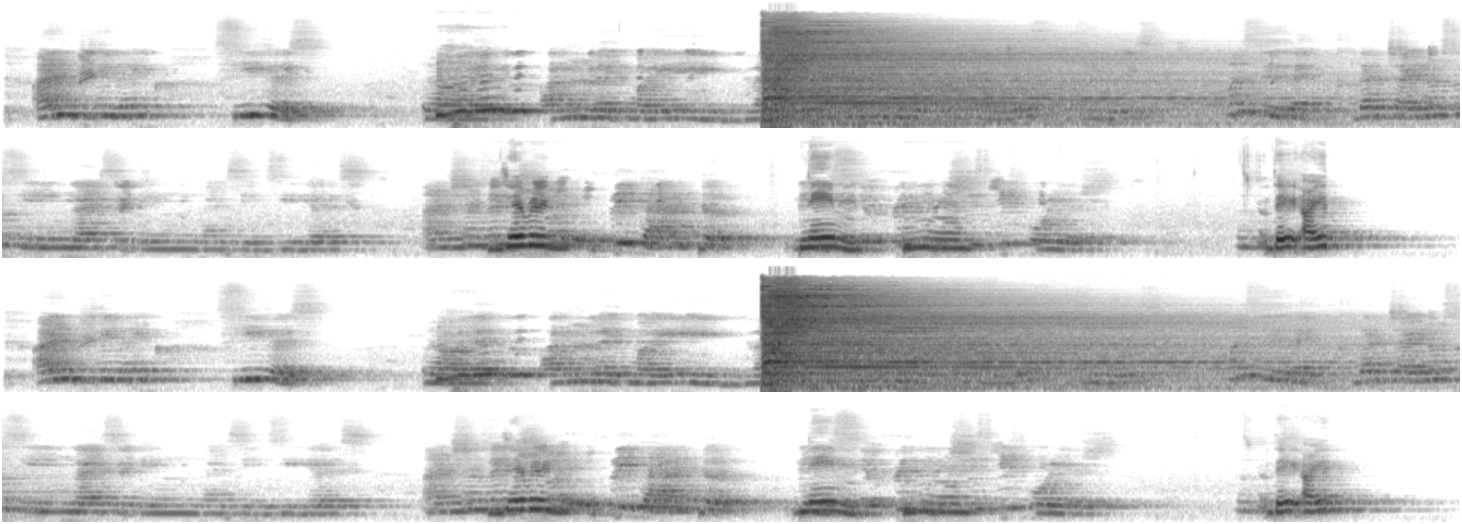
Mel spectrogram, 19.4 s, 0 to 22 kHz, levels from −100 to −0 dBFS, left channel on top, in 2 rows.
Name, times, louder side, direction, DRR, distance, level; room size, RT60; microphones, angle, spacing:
voice 1, 0.2-1.0 1.4-2.0 2.8-3.3 3.6-7.6 8.1-12.0 12.5-14.6 14.9-17.0 17.9-18.2, left 1 dB, 50° left, -5 dB, 3.0 m, -43 dB
voice 2, 2.9-3.6 12.9-13.5 15.0-15.5 15.7-16.2 18.1-18.6, left 5 dB, 75° left, 15 dB, 0.5 m, -31 dB
sound 1, 5.1-7.9, right 7 dB, 25° right, 0.5 m, -27 dB
14.0 x 4.7 x 4.8 m, 0.92 s
head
